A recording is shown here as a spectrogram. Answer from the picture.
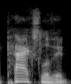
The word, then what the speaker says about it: Paxlovid: I think I'm pronouncing it correctly Paxlovid, P A X L O V I D.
